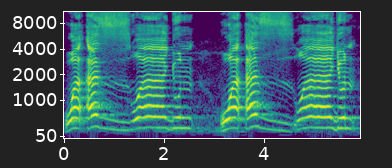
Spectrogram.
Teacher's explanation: makhrajnya ujung lidah dengan rongga antara gigi atas dan gigi bawah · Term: huruf zai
